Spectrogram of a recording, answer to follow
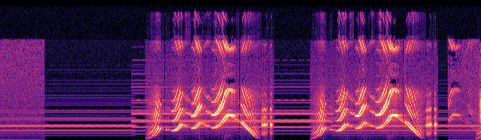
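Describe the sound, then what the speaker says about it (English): Cartoonish frog croaks from the Discworld video game, two bursts of repeated warbling, swooping croaks separated by pauses over a faint steady electronic hum. "we have to make sure that frog is there in the first place"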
